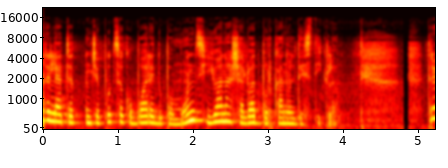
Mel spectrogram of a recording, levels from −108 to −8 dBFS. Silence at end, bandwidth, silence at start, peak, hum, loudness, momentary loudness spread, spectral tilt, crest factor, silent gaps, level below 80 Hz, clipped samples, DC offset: 0 s; 15 kHz; 0 s; -14 dBFS; none; -32 LUFS; 17 LU; -4 dB/octave; 18 dB; 4.80-4.85 s; -68 dBFS; under 0.1%; under 0.1%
